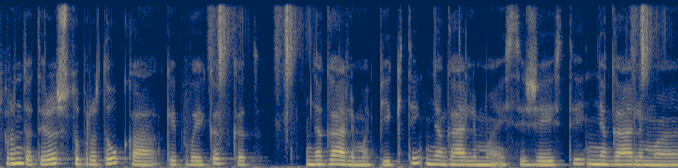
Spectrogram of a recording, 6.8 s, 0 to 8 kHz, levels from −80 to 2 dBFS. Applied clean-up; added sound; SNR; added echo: neural mask model Resemble Enhance denoiser.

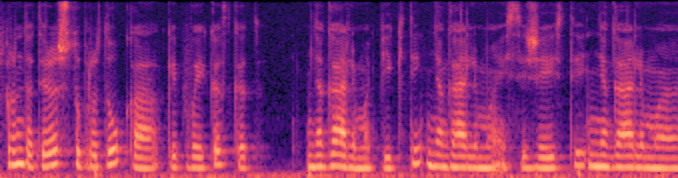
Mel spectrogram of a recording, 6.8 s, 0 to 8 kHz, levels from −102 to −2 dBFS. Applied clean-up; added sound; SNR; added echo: none; none; none; none.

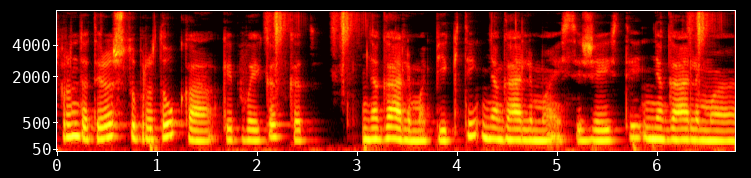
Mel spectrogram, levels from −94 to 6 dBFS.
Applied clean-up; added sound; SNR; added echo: classical method log-MMSE.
